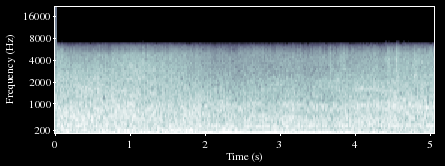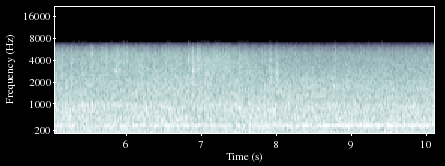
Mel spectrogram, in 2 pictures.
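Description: Demolition excavator working its high-reach arm: a steady engine and hydraulic drone with a constant whine, the low engine note swelling under load for a few seconds, and a few faint knocks of breaking debris.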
